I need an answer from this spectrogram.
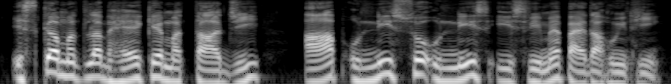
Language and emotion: Urdu, neutral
